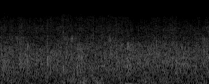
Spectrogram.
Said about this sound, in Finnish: Come on, clap for Jesus. Go ahead. Taputukset Jeesukselle, annetaan vaan.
